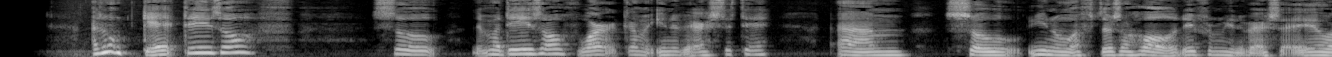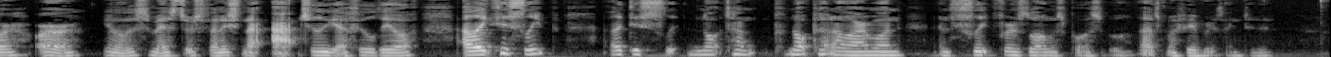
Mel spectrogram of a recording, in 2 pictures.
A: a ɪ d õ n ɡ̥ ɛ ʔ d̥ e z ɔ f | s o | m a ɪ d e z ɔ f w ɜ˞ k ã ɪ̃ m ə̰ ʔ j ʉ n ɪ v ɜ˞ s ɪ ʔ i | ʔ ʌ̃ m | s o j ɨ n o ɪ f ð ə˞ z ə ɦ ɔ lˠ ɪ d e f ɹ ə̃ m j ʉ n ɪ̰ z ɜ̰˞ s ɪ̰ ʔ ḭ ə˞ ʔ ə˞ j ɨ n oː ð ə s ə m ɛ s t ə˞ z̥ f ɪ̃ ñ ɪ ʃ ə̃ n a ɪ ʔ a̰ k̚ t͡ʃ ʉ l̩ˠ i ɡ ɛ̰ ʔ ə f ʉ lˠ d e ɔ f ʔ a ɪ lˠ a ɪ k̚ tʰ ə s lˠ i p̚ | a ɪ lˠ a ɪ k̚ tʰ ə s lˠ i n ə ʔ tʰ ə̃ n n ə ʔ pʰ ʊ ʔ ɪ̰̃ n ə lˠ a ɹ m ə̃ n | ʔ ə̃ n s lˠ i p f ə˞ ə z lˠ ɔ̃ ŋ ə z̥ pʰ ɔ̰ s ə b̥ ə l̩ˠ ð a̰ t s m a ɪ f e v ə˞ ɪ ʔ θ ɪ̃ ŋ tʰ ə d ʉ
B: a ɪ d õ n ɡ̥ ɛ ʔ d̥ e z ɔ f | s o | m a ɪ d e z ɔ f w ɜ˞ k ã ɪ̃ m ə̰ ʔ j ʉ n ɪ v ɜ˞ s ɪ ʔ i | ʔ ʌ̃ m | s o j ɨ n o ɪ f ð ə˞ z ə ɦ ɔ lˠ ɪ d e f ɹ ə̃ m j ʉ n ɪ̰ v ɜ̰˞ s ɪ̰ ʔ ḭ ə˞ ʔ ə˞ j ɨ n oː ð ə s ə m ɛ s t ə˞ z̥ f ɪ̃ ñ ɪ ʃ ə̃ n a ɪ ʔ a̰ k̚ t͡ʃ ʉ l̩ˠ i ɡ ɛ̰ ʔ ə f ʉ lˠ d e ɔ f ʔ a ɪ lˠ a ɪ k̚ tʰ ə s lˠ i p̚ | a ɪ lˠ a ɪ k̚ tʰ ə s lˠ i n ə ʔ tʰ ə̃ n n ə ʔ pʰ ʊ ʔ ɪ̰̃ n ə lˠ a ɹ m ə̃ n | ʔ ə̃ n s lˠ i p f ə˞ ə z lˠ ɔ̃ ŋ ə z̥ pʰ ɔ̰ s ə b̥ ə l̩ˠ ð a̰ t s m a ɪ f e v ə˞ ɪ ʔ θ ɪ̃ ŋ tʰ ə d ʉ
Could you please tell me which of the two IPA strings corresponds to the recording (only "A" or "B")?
B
